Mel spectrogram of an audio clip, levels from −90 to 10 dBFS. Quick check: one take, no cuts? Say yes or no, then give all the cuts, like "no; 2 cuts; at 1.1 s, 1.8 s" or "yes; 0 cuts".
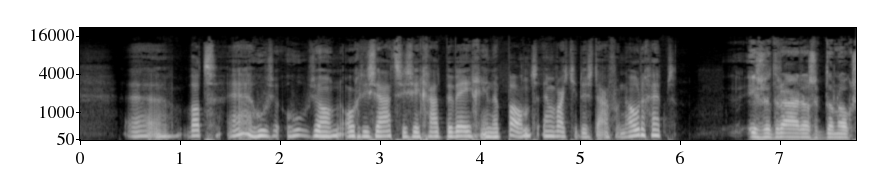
yes; 0 cuts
